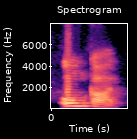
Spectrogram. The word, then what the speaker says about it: Omkar: Kar, with sharp K with the long Hindi vowel A, Ka, followed by the soft Spanish R, Kar. So it becomes Omkar.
